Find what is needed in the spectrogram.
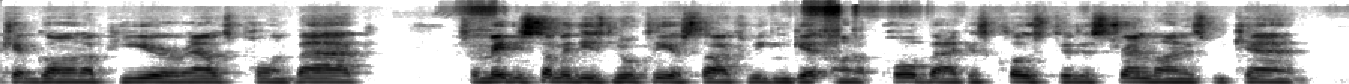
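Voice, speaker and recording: A man's fairly high, dark, mellow voice at a fairly quick pace, with monotone, flat intonation. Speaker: trading livestream host. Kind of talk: casual chat. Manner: loud.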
